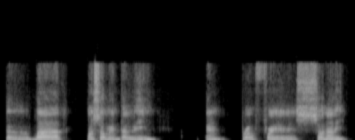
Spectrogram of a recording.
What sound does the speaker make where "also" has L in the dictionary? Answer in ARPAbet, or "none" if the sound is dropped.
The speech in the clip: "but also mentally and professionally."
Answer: none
